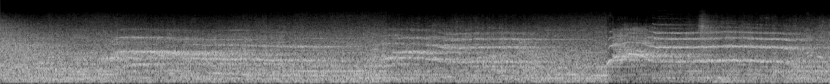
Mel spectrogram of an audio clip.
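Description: Winjas spinning coaster cars running on the steel track overhead, the wheels giving a steady rumble with several whining tones that slide up and down in pitch. A louder, sharper whine comes in suddenly about six seconds in as a car passes closer.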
